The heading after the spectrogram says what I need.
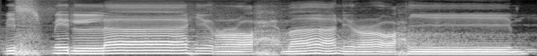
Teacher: lamnya panjang, sedangkan ma sesuai satu ketukan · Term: panjang sebelah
